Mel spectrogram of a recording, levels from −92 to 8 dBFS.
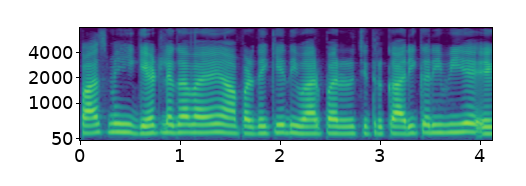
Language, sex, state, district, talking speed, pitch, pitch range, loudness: Hindi, female, Chhattisgarh, Kabirdham, 260 wpm, 200 Hz, 190-215 Hz, -15 LUFS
